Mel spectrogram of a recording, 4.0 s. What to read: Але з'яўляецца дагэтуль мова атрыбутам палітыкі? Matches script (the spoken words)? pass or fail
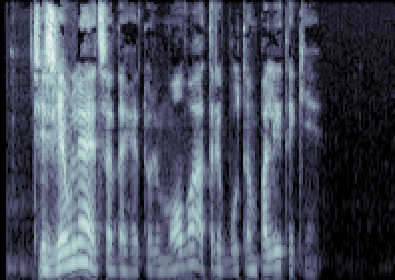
fail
